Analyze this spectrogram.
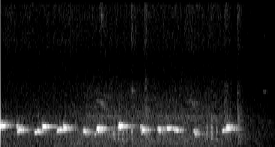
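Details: Ropel-style song of a Sooty-headed bulbul, a tutor recording for caged birds: about a dozen short clear whistles in rapid sequence, alternating higher and lower slurred notes, fading out at the end.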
